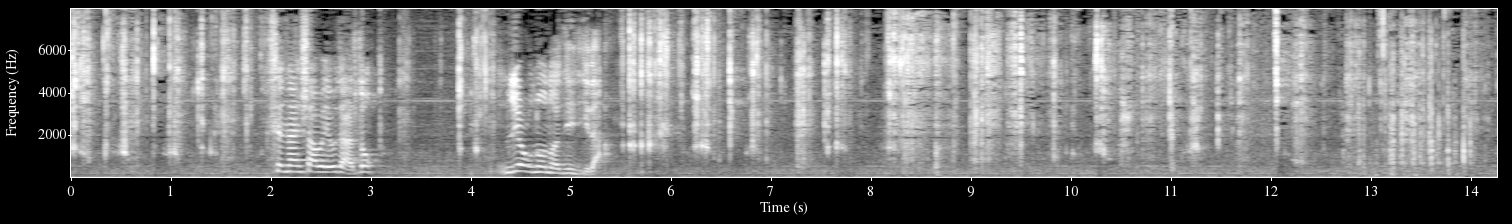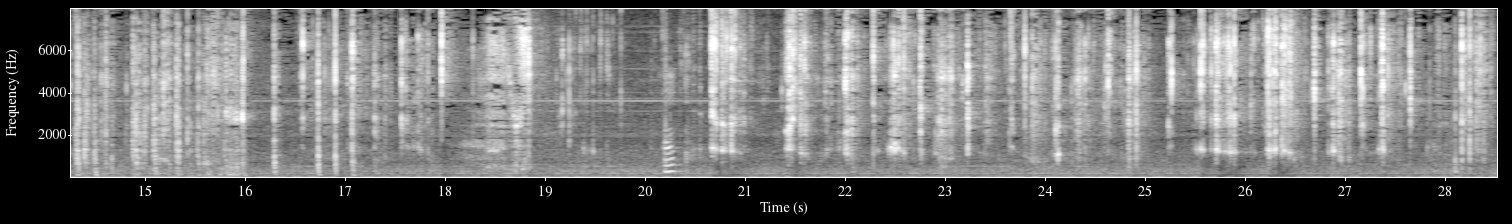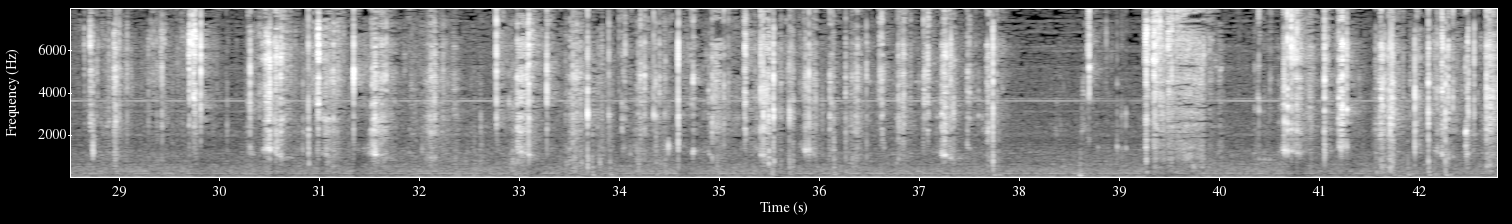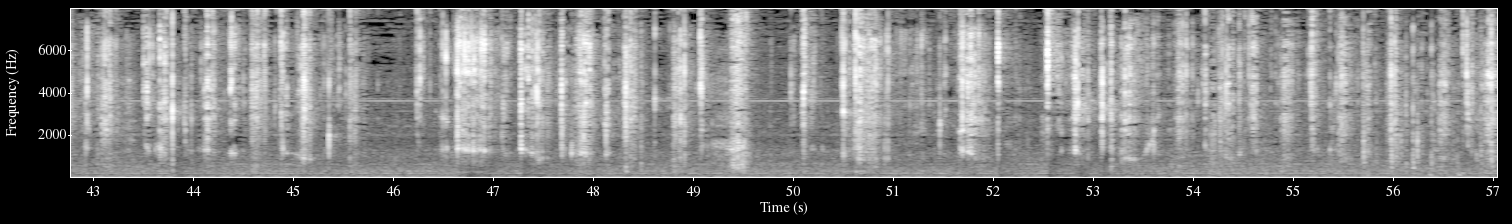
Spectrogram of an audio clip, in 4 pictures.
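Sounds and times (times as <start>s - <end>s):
crunchy chewing: 0.0s - 2.2s, 2.9s - 4.3s, 5.4s - 57.0s.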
